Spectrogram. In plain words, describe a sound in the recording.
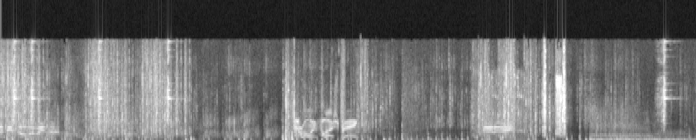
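Footsteps run quickly over hard stone ground.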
